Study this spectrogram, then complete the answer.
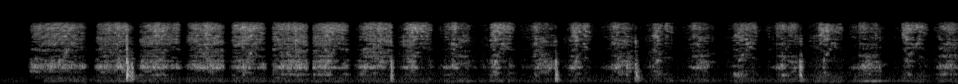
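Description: A machete blade scrapes back and forth on a whetstone in rhythmic strokes.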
